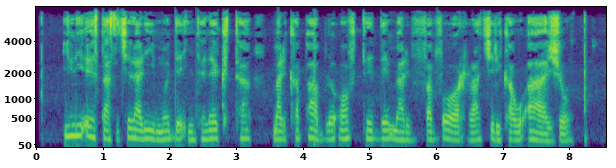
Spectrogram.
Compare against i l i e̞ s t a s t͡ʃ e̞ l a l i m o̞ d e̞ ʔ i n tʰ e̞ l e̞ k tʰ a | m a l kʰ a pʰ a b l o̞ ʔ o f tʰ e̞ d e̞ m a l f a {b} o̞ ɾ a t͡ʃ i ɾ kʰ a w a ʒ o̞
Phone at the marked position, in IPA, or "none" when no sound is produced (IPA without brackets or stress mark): v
